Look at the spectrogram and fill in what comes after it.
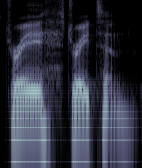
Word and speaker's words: Drayton: Let's talk about Drayton. Drayton. That's how you say it.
